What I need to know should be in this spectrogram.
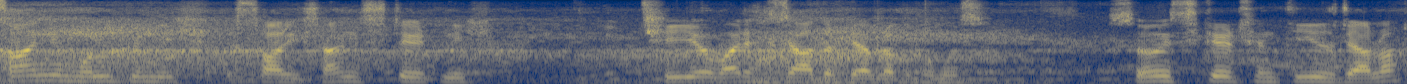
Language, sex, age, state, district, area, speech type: Kashmiri, male, 45-60, Jammu and Kashmir, Bandipora, rural, spontaneous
